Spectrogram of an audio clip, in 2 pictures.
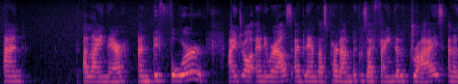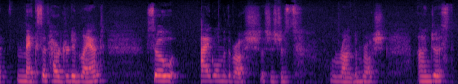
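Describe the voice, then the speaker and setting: A woman's voice: medium pitch, steady tone, measured pace, pauses often, fairly bright tone. A young woman chatting casually through her makeup routine as a beauty vlogger, rambling and tripping over her words as she laughs at herself. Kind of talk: casual makeup tutorial chat.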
